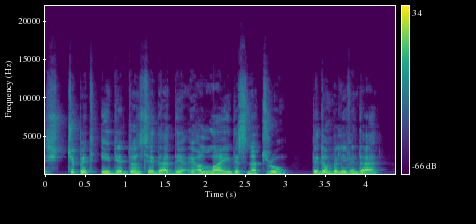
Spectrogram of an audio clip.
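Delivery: mock angry viewer.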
